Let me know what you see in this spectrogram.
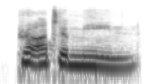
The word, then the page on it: protamine: Indian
